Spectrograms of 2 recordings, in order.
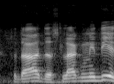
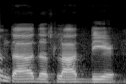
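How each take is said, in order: First: Said in the usual way. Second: Slow, mock stammering "दादा दस लाख दिए" with लाख blurred to "लात"; lightly mocking lisp, "लाख" sounded as "लात". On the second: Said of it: "जो लोग हकलाते तोतले तो वैसे बोलते ना".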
